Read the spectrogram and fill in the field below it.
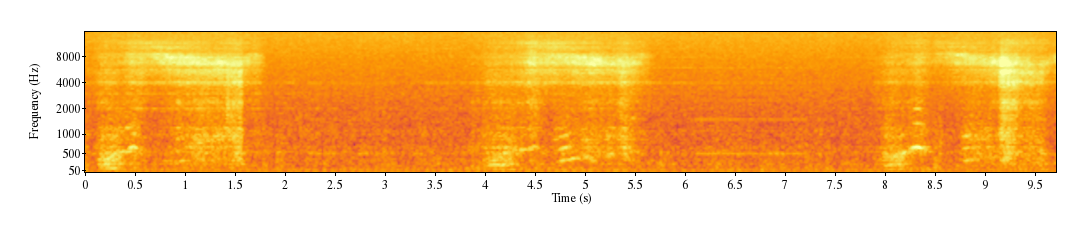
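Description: Soft, rattly snores on each breath in, about 15 breaths a minute, with quiet hiss between.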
